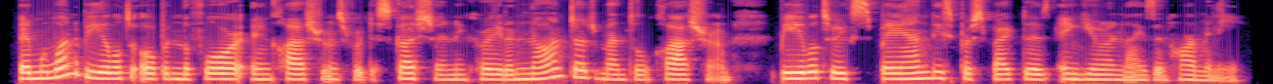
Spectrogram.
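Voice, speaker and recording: On a very clean recording with a silent background, a woman with a medium pitch and a dark, mellow tone talks at a fairly quick pace with hardly any pauses and fairly even intonation. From Central Texas, Mexican-American. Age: 20s. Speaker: student. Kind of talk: class presentation. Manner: scripted, reading from slides.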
